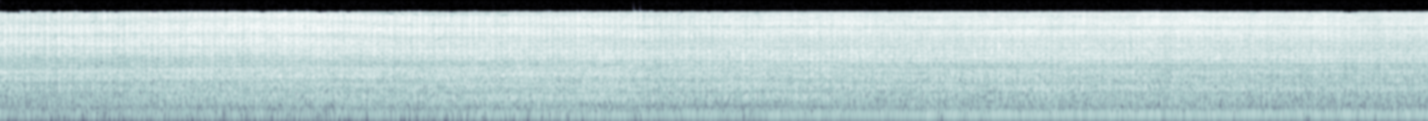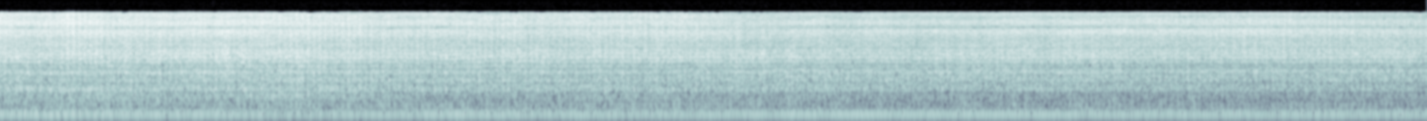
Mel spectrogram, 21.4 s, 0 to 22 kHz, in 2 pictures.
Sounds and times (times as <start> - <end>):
Lawn mower: 0.0 - 21.4
Vehicle: 0.0 - 21.4.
